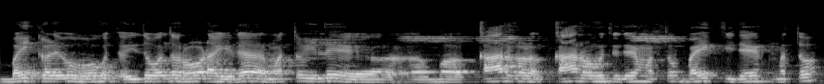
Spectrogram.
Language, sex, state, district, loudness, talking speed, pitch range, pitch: Kannada, male, Karnataka, Koppal, -15 LUFS, 115 wpm, 125-140 Hz, 135 Hz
